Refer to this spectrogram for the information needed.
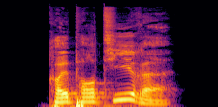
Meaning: inflection of kolportieren: 1. first-person singular present 2. singular imperative 3. first/third-person singular subjunctive I
- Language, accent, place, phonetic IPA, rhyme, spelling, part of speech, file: German, Germany, Berlin, [kɔlpɔʁˈtiːʁə], -iːʁə, kolportiere, verb, De-kolportiere.ogg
